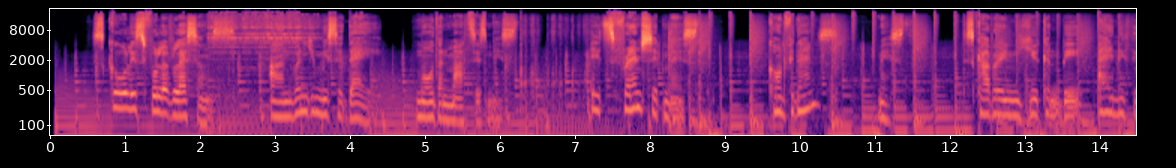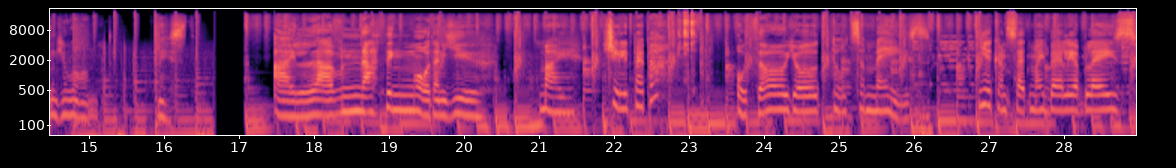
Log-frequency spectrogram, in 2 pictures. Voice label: female greek english with greek accent commercial compilation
